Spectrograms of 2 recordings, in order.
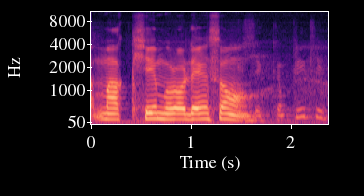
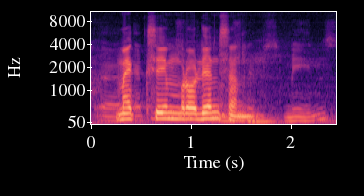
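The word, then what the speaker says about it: Maxime Rodinson: dari seorang penulis namanya Maksim Rodeng Song. Rodengong adalah eh ejaan Perancis, pengucapan Prancis, sedangkan bahasa Inggrisnya adalah Maxim Rodenson.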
